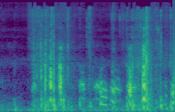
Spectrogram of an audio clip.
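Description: Roosters cluck and squawk in short, uneven bursts as they chase each other inside a farm shed, close and fairly loud, with no one speaking.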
